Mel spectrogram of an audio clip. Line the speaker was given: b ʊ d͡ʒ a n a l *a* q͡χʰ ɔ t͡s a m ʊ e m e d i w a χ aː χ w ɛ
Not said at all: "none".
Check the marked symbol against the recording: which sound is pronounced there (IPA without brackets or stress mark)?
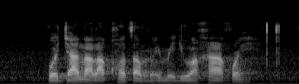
a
